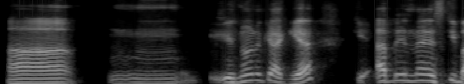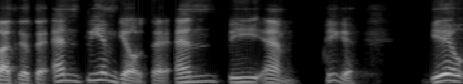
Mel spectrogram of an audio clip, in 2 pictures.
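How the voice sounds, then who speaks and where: A man's voice: a little high, no echo. A man teaching a programming class online, explaining casually and checking in with students, with plenty of fillers. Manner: explains casually, many fillers and "thik hai" check-ins.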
